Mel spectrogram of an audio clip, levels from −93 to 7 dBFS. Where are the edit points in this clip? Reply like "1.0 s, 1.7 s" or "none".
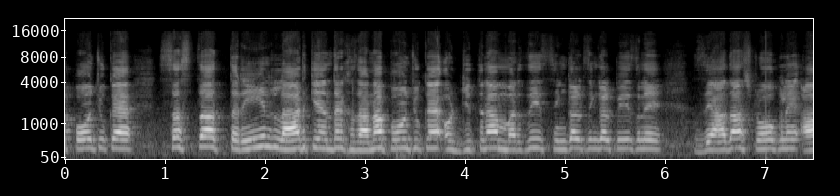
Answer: none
